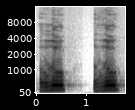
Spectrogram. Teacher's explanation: জিহ্বার মাথা উপরের দাঁতের মাথার সাথে লাগবে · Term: জালের উচ্চারণটা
